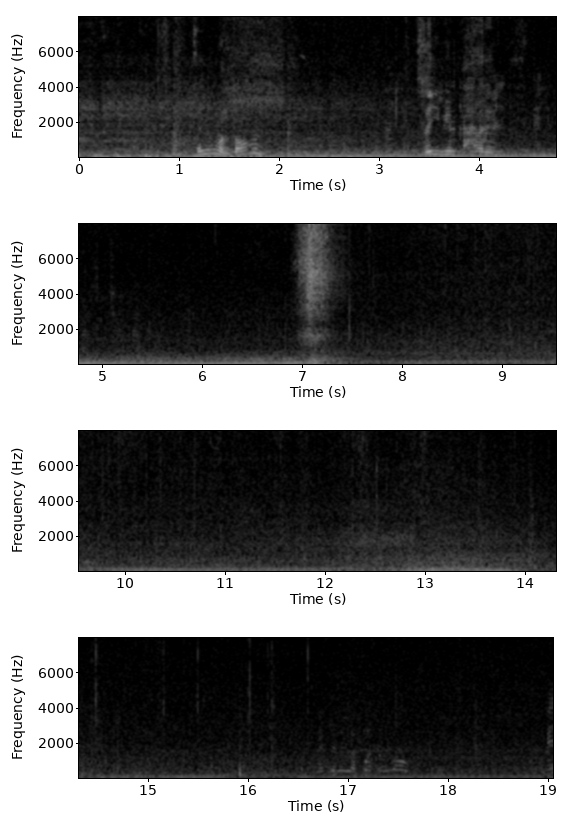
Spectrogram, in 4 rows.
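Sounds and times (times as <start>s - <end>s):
vehicle engine humming: 0.0s - 19.0s
short loud burst of noise: 6.9s - 7.5s.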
